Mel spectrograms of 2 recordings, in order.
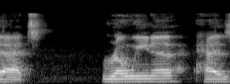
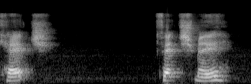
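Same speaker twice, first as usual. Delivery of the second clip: higher-pitched, rough Scottish brogue; 6 semitones higher than usual. Trying out an impression of Rowena, in a Scottish accent. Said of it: "that's close. I'll take some work".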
